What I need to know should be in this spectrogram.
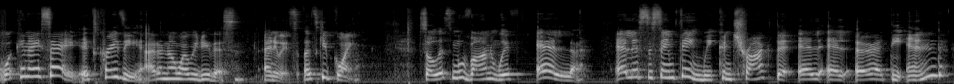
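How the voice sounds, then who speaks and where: A woman with a slightly high voice and a Quebec French accent, a native French speaker. She hosts an informal language lesson, explaining things conversationally and pausing to check in with short tag questions. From Quebec, Canada. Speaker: language teacher and video host.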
